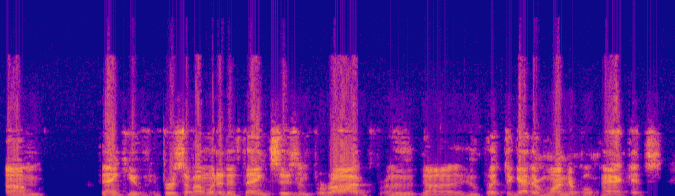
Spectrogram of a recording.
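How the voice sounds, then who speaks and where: Bright, forceful man giving committee remarks. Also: mid-range voice, a little slow, slight background noise, low-quality recording. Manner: emphatic, appreciative. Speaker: council committee chair. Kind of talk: formal meeting remarks.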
